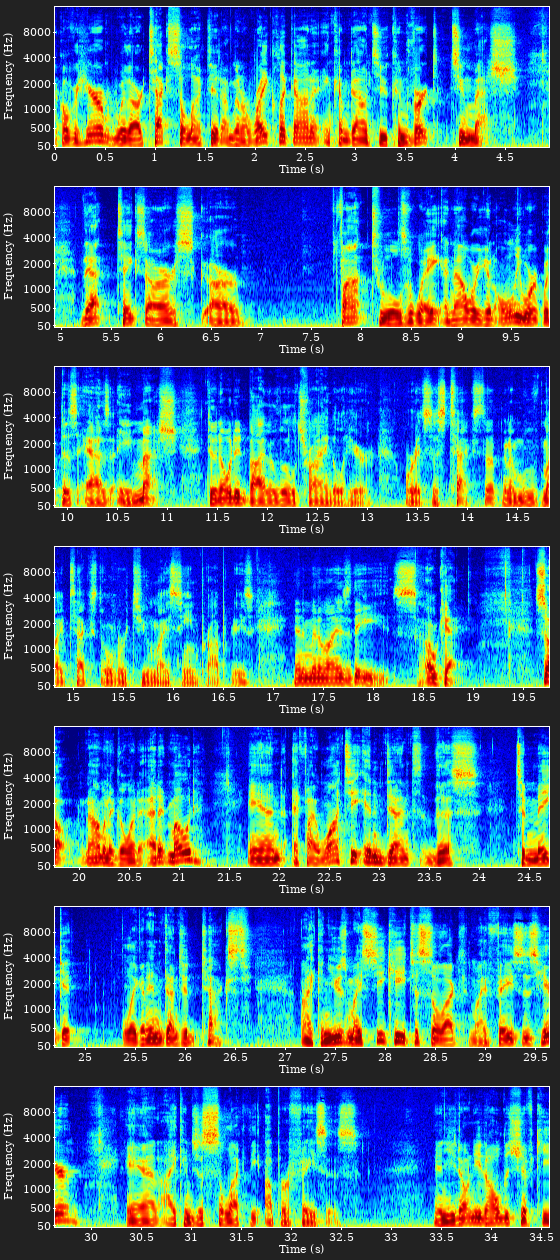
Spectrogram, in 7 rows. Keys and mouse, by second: 0.5 click, 8.4-9.0 middle drag, 9.6 middle click, 13.3-15.5 drag, 16.9 click, 18.0 click, 19.0-19.8 middle drag.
